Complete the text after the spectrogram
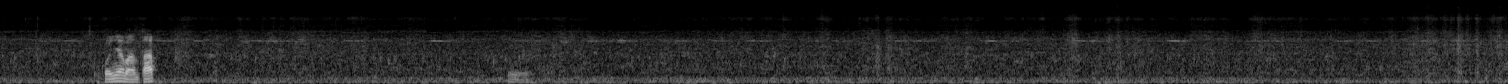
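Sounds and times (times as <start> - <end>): faint high-pitched chirp: 0.3 - 15.0.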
